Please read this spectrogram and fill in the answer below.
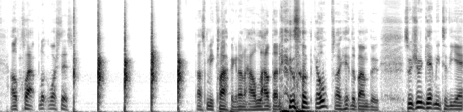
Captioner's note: clapping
